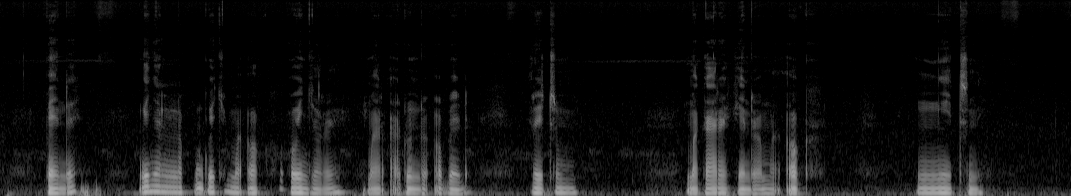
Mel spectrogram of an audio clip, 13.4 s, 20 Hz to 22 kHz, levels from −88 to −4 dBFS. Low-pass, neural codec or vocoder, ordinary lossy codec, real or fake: none; none; none; real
